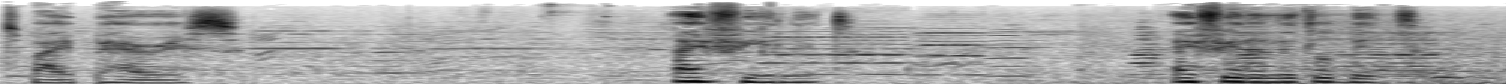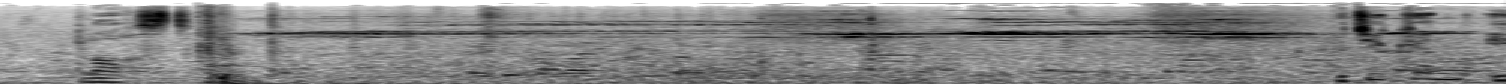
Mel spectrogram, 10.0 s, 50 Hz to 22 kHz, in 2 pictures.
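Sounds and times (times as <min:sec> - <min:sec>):
speech: 0:00.1 - 0:01.0, 0:02.2 - 0:03.0, 0:03.8 - 0:07.2, 0:09.5 - 0:10.0
subway train rumbling in a metro station: 0:03.6 - 0:10.0
high metallic squeal of subway train wheels on rails: 0:05.8 - 0:10.0.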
